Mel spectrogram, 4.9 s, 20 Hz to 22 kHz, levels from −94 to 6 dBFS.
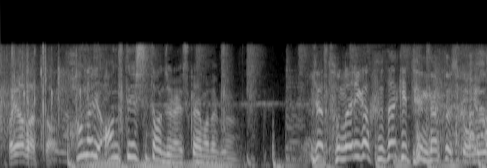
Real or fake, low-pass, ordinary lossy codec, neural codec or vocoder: real; 7.2 kHz; none; none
